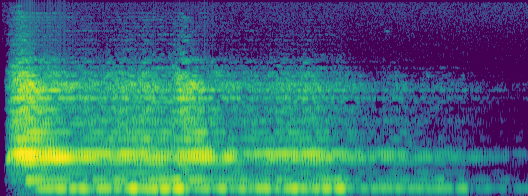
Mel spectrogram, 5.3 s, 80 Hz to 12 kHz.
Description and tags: terror FX 1
A terror pad. I like it. Have some time stretch and high resonance.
